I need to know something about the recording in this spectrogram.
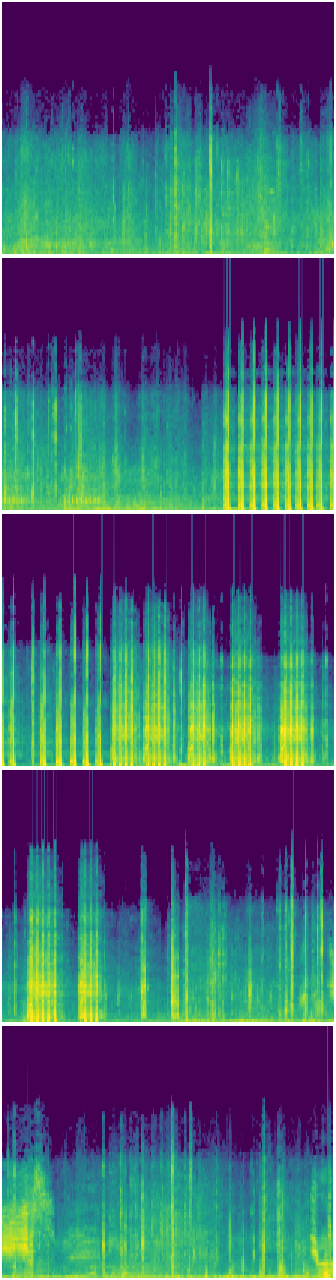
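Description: Airsoft gun firing in rapid automatic bursts: a long run of quick sharp clicks about a third of the way in, then three shorter bursts.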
